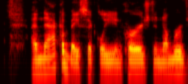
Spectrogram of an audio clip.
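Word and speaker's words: NACA: for Aeronautics or did the way it's pronounced is nakka nakka basically encouraged a number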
